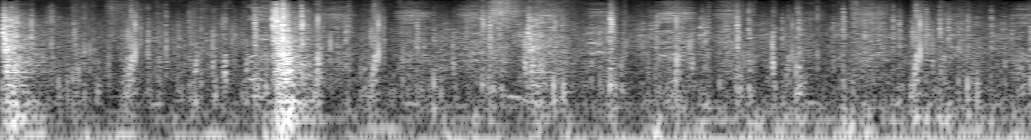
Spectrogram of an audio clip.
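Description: Footsteps run quickly through rustling grass and over dirt.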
